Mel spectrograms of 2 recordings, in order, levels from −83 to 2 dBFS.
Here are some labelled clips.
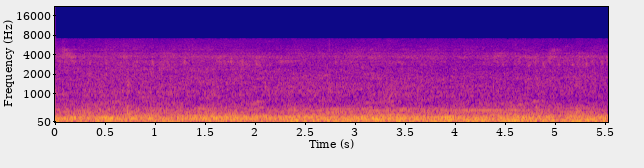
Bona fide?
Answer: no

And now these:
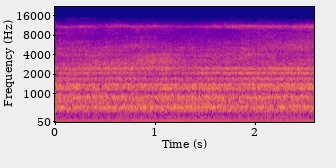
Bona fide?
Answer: yes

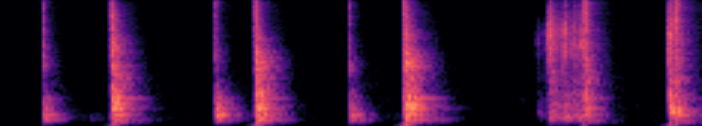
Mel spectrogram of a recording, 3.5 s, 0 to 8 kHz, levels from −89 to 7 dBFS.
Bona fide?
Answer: yes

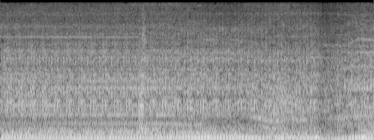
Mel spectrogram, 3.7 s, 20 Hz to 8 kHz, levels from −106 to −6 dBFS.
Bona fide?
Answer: yes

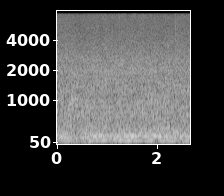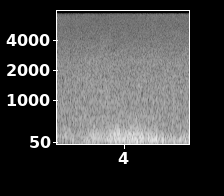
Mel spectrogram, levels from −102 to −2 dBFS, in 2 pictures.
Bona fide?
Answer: no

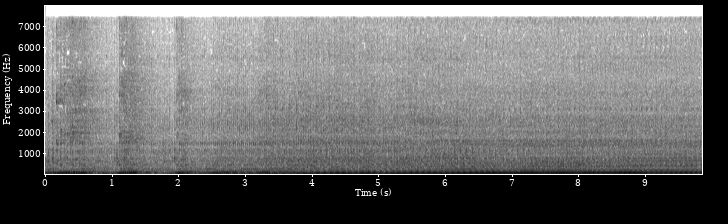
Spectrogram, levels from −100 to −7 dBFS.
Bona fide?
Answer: yes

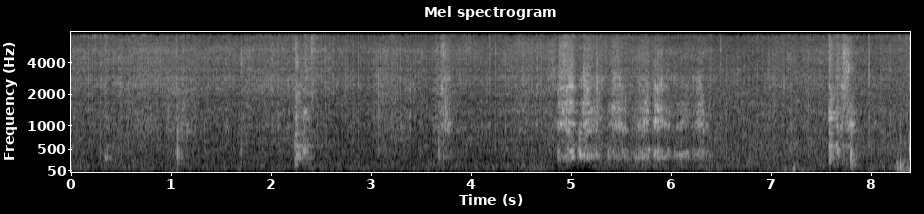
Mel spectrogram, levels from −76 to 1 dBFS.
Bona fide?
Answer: no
